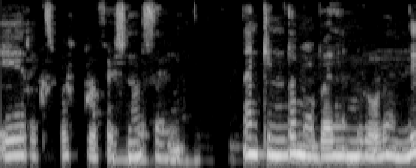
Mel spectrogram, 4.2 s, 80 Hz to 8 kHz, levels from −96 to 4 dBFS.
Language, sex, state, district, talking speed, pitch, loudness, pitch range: Telugu, female, Telangana, Nalgonda, 115 wpm, 230 Hz, -21 LUFS, 200-245 Hz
